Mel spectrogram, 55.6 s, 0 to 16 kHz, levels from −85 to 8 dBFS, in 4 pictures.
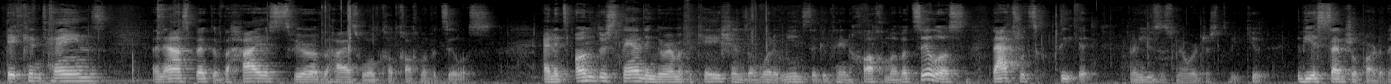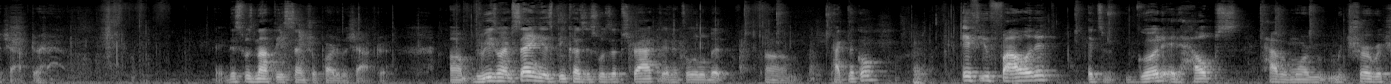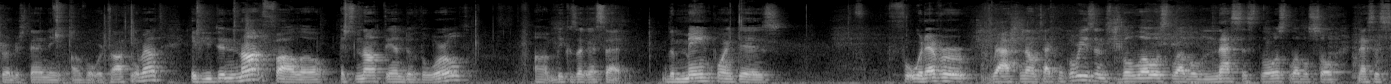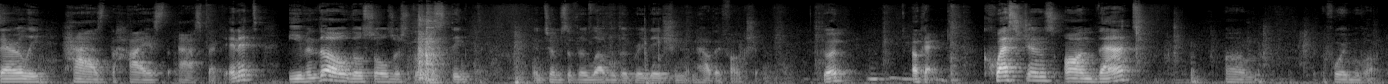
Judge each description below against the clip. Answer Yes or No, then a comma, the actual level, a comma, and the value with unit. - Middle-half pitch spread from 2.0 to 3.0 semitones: No, average, 4.3 semitones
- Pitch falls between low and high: No, low, 115 Hz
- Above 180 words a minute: No, average, 175 wpm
